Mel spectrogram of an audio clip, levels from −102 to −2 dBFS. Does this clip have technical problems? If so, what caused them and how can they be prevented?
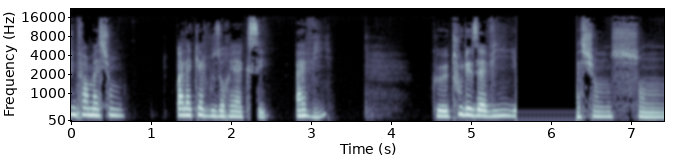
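Yes. An audio dropout to a faint residue runs from 5.57 to 6.32 s. The speech cuts out abruptly, leaving only mains hum roughly 45 dB down. The likely cause is a broken feed into a still-live input. Secure connectors and monitor during recording.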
